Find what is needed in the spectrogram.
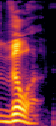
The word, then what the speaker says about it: Vila: Is, am I saying it right? Or uh, Villa? Close Villa? enough. It's Villa.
